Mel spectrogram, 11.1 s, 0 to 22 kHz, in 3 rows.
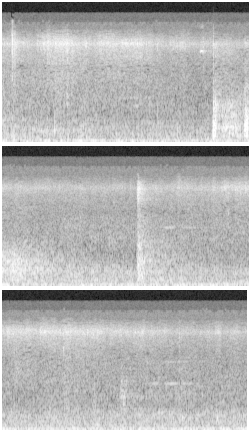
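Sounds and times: hall background noise: 0:00.0 - 0:11.0.

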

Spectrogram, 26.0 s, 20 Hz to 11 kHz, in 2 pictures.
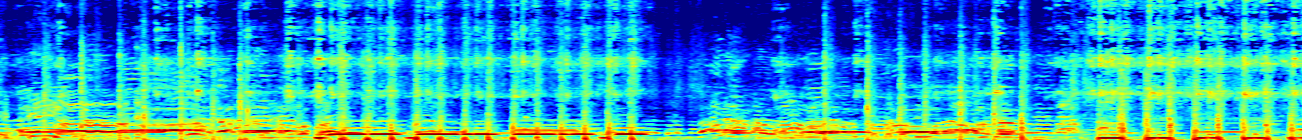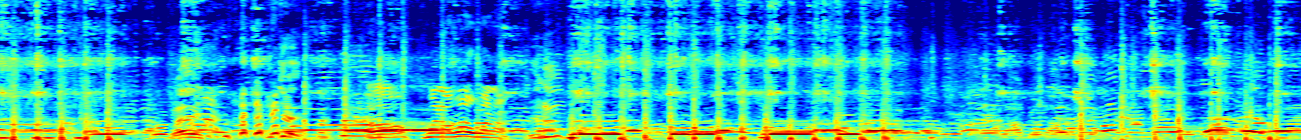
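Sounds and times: shaken rattles and percussion: 0:00.0 - 0:26.0.

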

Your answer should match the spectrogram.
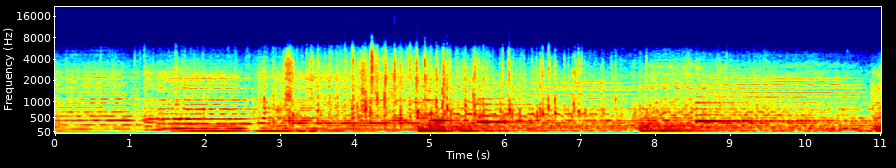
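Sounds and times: horse hooves clip-clopping on dirt: 0:00.0 - 0:09.4
music score of sustained notes: 0:00.0 - 0:11.0.

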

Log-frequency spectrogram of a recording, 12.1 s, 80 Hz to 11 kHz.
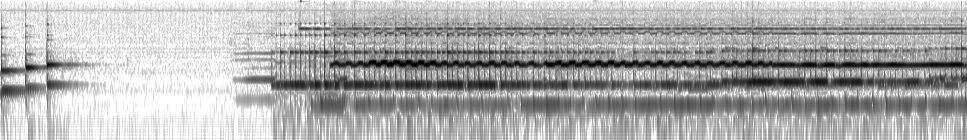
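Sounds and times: wavering held melody: 0:00.0 - 0:01.2, 0:02.9 - 0:12.0
mallet percussion notes: 0:03.4 - 0:12.0.

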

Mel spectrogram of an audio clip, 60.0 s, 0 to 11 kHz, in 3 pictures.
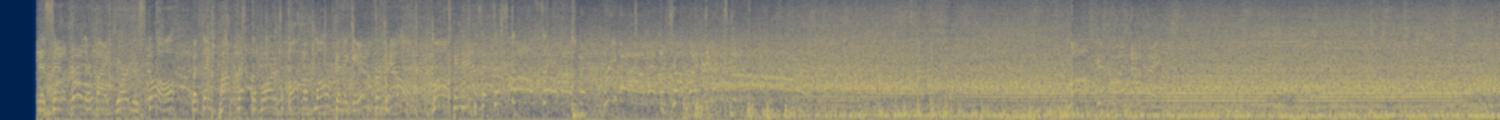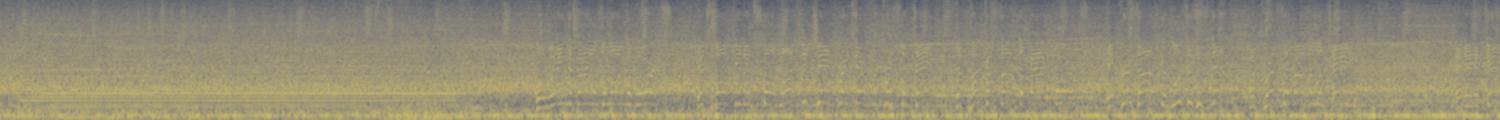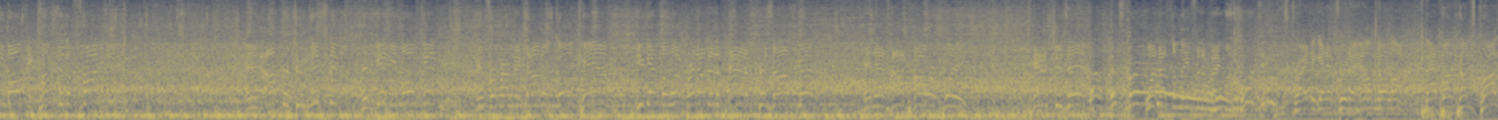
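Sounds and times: crowd cheering: 0:00.5 - 0:59.9
music playing: 0:00.5 - 0:59.9
arena goal horn blasts: 0:14.5 - 0:26.6.

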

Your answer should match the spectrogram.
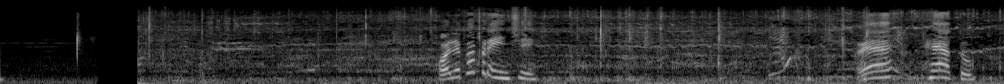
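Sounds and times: toy motorbike motor whining: 0:01.4 - 0:10.0.

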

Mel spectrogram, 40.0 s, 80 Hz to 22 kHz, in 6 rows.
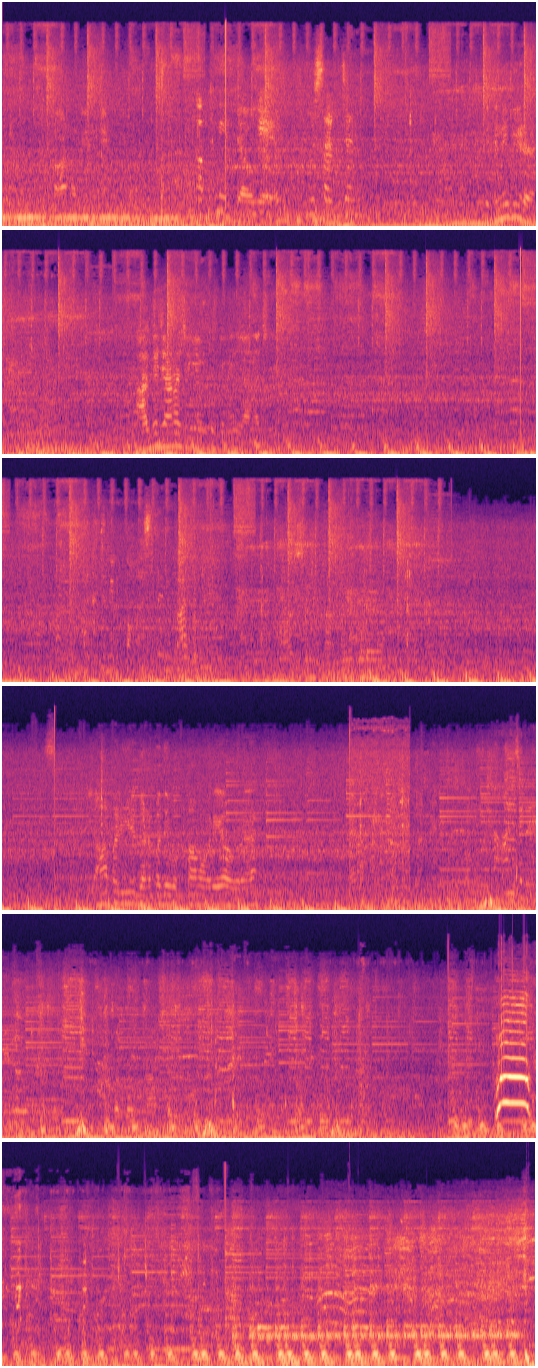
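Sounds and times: song with heavy bass beat: 0:00.0 - 0:31.6, 0:32.2 - 0:40.0.

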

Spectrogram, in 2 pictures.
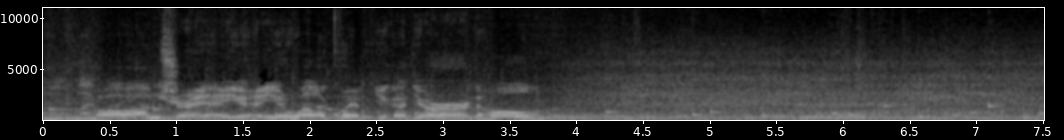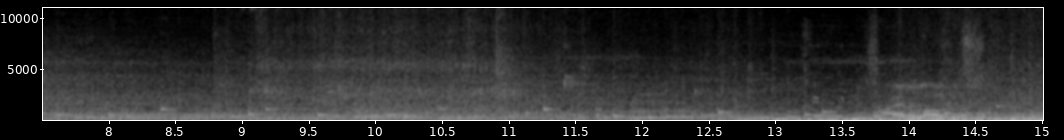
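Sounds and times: background music with held chords: 0:00.0 - 0:15.0.

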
